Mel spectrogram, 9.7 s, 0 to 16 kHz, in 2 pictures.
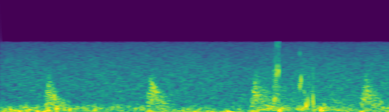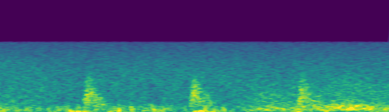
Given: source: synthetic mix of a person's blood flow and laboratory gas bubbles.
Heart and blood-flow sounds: Doppler ultrasound of blood flow; subclavian vein
3.38-3.52 s: bubbles
3.72-3.93 s: bubbles
From the record:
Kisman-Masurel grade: 211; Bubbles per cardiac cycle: several, 3 to 8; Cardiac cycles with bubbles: 1 to 10%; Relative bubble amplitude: barely perceptible (0.100 to 0.250); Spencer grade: 1 (occasional bubble signal discernible with the cardiac motion signal, with majority of cardiac periods free of bubbles); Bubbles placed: anywhere in the cardiac cycle

